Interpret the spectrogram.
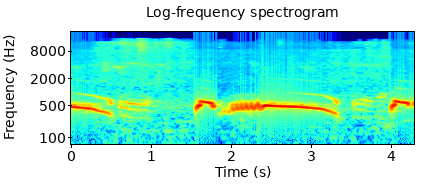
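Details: Turtle dove (burung puter) in a master recording used to train birds. Low mellow coos: a long falling tone, a short flicked note, then a rapid throaty pulsed roll running into a drawn-out steady coo that dips at the end, followed by another quick rising note.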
